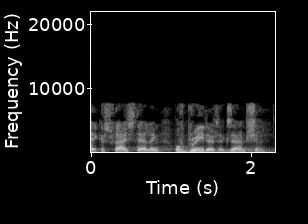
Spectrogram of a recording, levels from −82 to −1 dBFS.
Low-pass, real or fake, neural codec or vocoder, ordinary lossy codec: none; fake; codec, 16 kHz, 8 kbps, FunCodec, trained on Chinese and English, 25 frames a second; none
